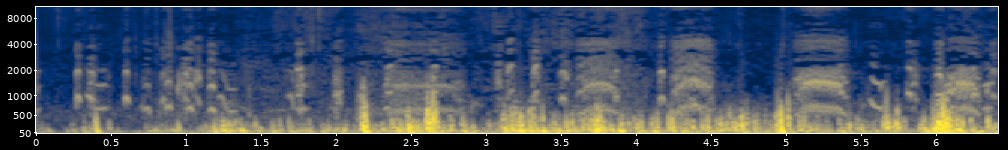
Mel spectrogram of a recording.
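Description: Meerkats give a busy run of short clucking chirps and peeps over a low rumbling background.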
